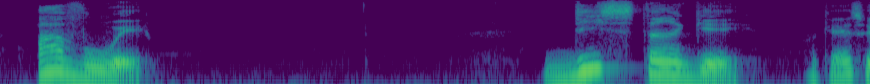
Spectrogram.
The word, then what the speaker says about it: distinguer: Okay, so it's interesting here because if you see carefully, you've got this G, and after that here, you've got E. So normally, if you would have this G and E together, you would have the sound je. Okay, and the technique in French is to put this U between the two to get the sound G. Alright?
